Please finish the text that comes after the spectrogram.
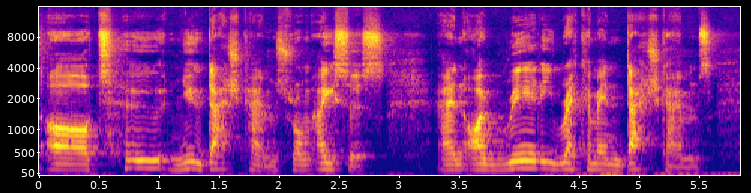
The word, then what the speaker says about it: Asus: These are from Asus or Asus or StarTech, however you want to pronounce it. I call it Asus.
